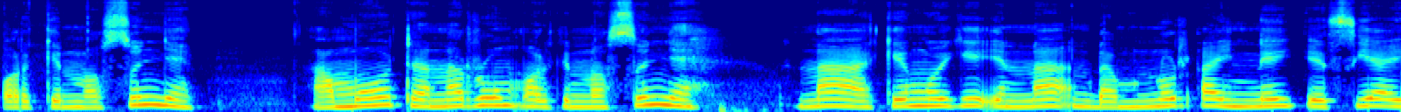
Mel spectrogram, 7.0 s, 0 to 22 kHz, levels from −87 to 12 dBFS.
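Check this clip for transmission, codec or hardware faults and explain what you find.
No such fault can be heard here.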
